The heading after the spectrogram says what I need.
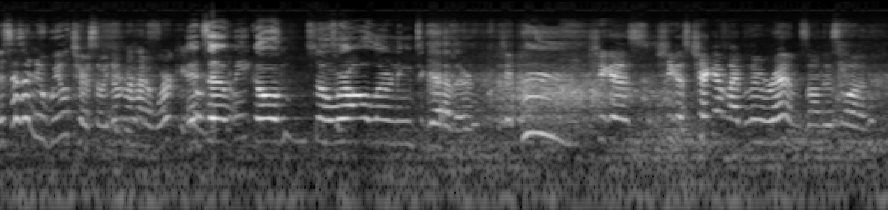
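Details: Adult woman speaking; normal speech.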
